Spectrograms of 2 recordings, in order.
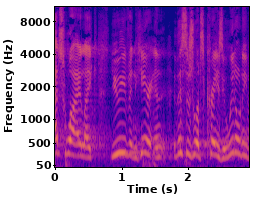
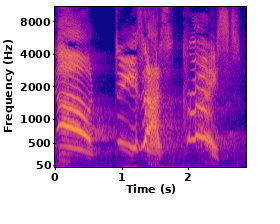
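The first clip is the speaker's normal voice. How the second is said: loud, high, drawn-out yell; hammed-up pained yell; pained shout; 14 semitones higher, 11 dB louder, much slower than usual. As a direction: cry out like you hit your thumb. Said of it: "You're like".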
